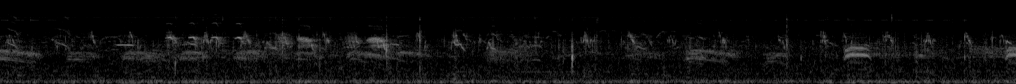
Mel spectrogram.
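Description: Birds chirping and calling continually, many short overlapping calls, over a low steady rumble.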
